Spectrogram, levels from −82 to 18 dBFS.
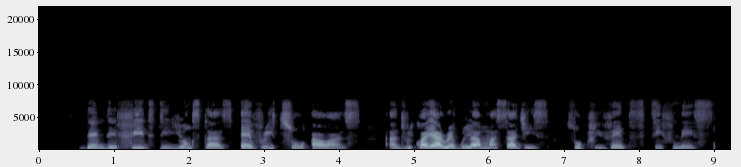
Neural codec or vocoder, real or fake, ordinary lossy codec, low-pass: none; real; none; none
